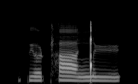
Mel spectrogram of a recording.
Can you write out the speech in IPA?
pʲ o ʈʰ a ŋ͡ǃ y

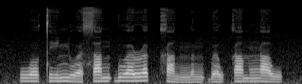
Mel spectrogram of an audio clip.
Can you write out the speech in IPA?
w o˧ t̪ i˧˥ ɲ u˨˩ ə̯ s a˧ n ɓ u˧ ə̯ ɹ ə˦˥ k̚ x a˨˩ n ŋ ə˨˩ ŋ ɓ ə˨˩˨ w k a˧ m ŋ a˨˩ w

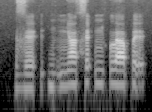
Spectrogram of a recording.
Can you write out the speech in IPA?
z ɛ˨ ʔ ɪ˦ ʔ b ĩ˦˨ ɲ ã˦ sʰ ɛ˦ ʔ ɲ ʊ˦ ʔ l ä˦ p ɛ̰˦˨

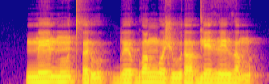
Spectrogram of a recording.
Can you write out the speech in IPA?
m ẽ m ũ tʼ ə ɾ u | b ɘ ɡʷ ɑ ŋʷ ʌ ʒ u ɾ ʌ ɡ e ð ẽ ð ʌ m

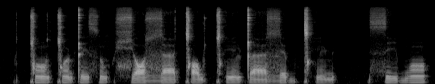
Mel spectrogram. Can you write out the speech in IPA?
ǀ õ ǀ õ ʈ i s ũ k ɕ ɒ ɮ æ ǀ ɒ w ǀʰ ĩ l ʈ æ ɮ e b ǀʰ ĩ ɳ | s i b õ

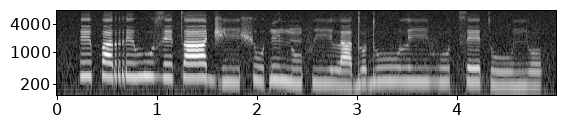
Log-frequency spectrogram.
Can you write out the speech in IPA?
e˦ p a˦ r ɪ˦ β u˦ z e˦ t aː˦ d͡ʒ iː˨ ʃ u˦˨ ɗ ĩ˦ n ũ˨ f iː˨ l a˨ d ʊ˦ d uː˦ l iː˦ v u˦ t͡s e˦ t uː˨ ɲ ʊ˦

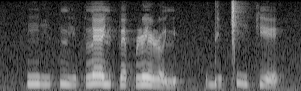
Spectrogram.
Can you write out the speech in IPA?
ŋ i̤ p lʲ e̤ p l ɛ lʲ p ɛ p ɭ ɪ ɭ ʊ lʲ | d i̤ ǀ i̤ kʲ e

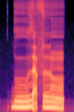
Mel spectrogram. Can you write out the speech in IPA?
ɠ uː ð a̰ f lː õ

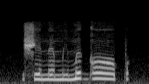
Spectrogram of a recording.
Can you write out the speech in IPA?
ʃ e n̪ ɛ m i m ə ɡ ɔ p

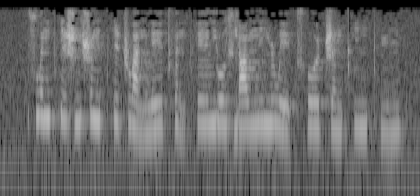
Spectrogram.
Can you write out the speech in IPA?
s w ə˧˥ n pʰ ḭ˨˩ ʂ ə˦ n ʂ ʊ˧˥ ŋ pʰ i˧˥ ʈ͡ʂ w a̰˨˩ n l e˧˥ ɪ̯ t̪ʰ ə̰˨˩ n pʰ e˥ ɪ̯ l j o˥˩ ʊ̯ ɕ j ɑ˥ ʊ̯ n̪ i˥ n ɻ w ḛ˨˩ ɪ̯ t͡sʰ o˥ ʊ̯ ʈ͡ʂ ə˧˥ n t̪ʰ i˥ ŋ pʰ y˧˥ n

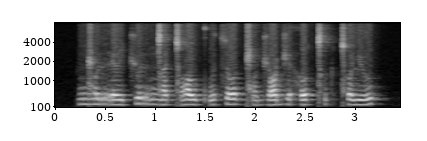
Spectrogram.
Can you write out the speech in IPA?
ŋ͡ǁ u r ɘ i̯ t͡ʃ u r ŋ͡ǀ ɐ ɡ͡ǀ ɔ u̯ kʷʼ ɘ t͡s o ɡ͡ǁ ɔ d͡ʒ ɔ d͡ʒ ɘ h o ǀʰ ɘ kʷ ǀʰ o lʲ u

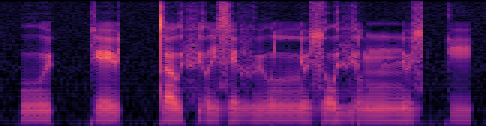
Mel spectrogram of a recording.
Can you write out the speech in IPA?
u y̯ kː e y̯ tː ɐ u̯ fʲ o i̯ z e v ʉ u̯ lː ʉ z o vʲ o l nː ʉ z kː i

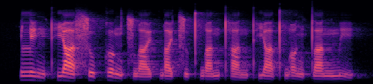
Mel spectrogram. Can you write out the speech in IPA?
l i˥˧ ŋ t̪ʰ j ä˥˧ s u˥˧ k ɤ˥˩ ŋ t͡s w a˧˥ ɪ̯ k w a˧ ɪ̯ t͡s u˩ t̪ʰ w a˧˥ n t̪ʰ a˨˩ n t̪ʰ j ä˥˧ t̪ʰ w ɑ˥˩ ŋ t̪ a˥ n m i˥˩

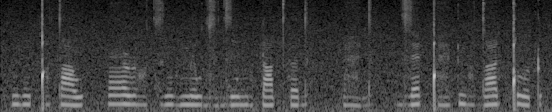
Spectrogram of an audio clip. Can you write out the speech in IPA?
ɳ ə̤ ŋ ǃ ə̤ tˤ æ w | ʕ u ɭ ɔ̤ t͡s ə̤ ŋ ɔ̤ m ɪ w d͡z ə̤ d͡z i w m ɔ̤ ʈ ɾ ɑ t̪ʰ ə d | æ̤ d | d͡z ɛ ǃ æ̤ ʈ m ṳ dˤ i ǃ u ʈ

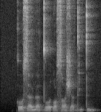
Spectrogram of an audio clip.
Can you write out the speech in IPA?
k ɔ z a ɳ a d̪ ɔ ɗ ɒ zˤ a ʒ a d̪ i t̪ i

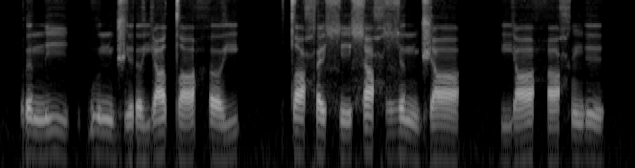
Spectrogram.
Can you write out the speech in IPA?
ɾ ə˧˩ n i˥˩ | ɓ u˦ n d͡ʒ ɪ˩˧˩ ɾ ə˩˧ j i˩˧˩ tˤ ɑ˩˥ h ʌ˩˥ j | tˤ ɑ˦ ħ ɾ ɪ˩˧ ɬ i˩˧ ɬ ɑ˥˩ ħ ɮ ə˥˩ n d͡ʒ ɑ˧˩ | j ɑ˩˧˩ h ɑ˩˧ ħ ŋ ɪ˧˩

